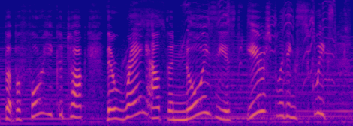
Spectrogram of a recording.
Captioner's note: squeaking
